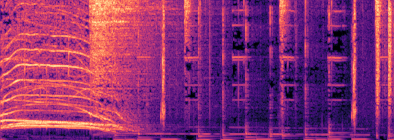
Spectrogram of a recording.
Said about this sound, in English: All of the girl them, I wanna hear you scream.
